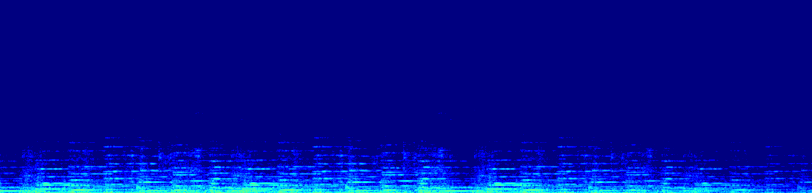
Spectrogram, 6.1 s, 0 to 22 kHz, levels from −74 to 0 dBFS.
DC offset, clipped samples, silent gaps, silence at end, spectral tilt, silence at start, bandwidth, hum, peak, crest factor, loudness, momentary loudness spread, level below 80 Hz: under 0.1%; under 0.1%; none; 0 s; -6.5 dB/octave; 0 s; 13.5 kHz; none; -26 dBFS; 16 dB; -42 LUFS; 5 LU; -50 dBFS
